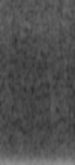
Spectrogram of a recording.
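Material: Nothing is struck.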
